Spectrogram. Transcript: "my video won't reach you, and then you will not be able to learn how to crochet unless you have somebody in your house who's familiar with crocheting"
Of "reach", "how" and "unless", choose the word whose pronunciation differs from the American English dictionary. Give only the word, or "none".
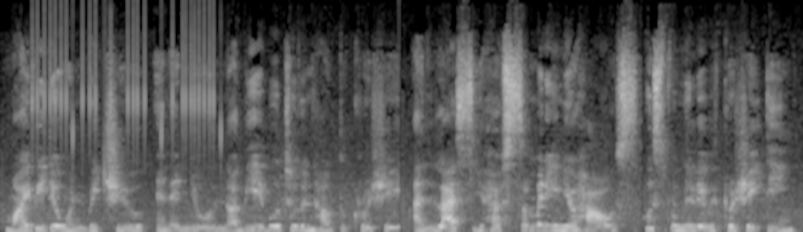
none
